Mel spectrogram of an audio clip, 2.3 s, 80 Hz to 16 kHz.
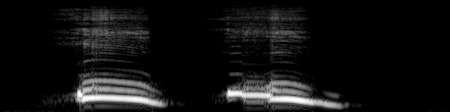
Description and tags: Bird - Artificial 2
This is an artificial bird sound, made with a human voice.
human, bird, voice, chirp, artificial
